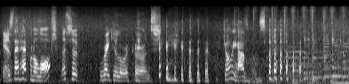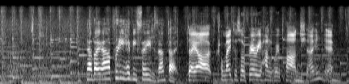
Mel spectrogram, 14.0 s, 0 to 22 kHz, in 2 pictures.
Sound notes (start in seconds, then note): 5.2 laughs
